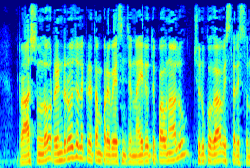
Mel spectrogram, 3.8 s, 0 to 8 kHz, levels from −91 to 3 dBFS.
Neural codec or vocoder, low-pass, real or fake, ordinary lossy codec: none; 7.2 kHz; real; none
